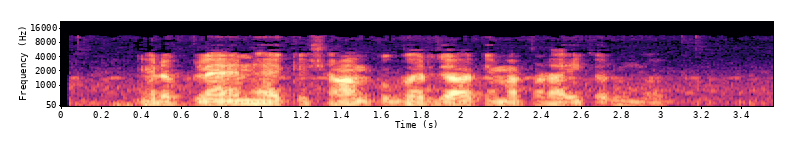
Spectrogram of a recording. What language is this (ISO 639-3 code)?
urd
